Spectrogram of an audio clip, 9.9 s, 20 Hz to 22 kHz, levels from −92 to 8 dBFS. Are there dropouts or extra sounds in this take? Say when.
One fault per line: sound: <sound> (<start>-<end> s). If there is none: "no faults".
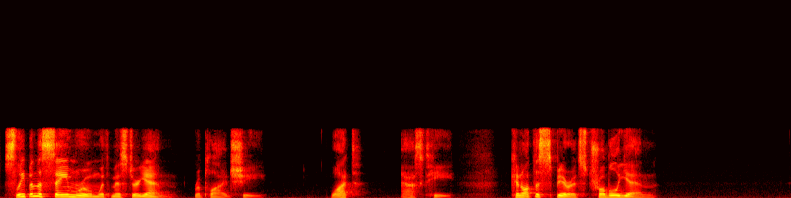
no faults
